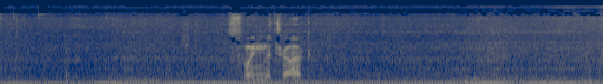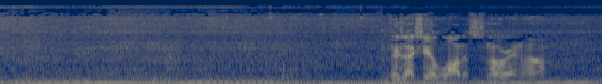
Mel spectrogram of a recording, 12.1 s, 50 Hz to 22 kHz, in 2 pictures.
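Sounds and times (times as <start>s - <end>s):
pickup truck engine: 0.0s - 12.0s
road noise inside cab: 0.0s - 12.0s.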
